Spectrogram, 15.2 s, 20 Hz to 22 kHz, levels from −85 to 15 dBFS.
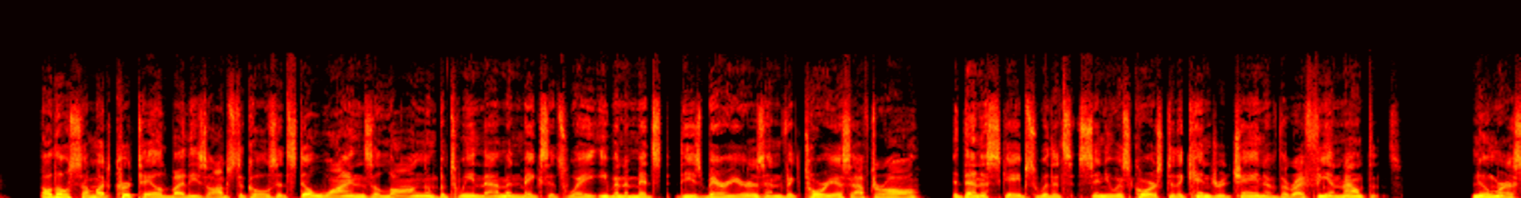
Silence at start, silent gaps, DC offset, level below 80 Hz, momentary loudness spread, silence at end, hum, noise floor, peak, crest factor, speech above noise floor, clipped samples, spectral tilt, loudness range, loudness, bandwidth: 0.4 s; none; under 0.1%; -58 dBFS; 6 LU; 0 s; none; under -90 dBFS; -4 dBFS; 16 dB; over 72 dB; under 0.1%; -5 dB/octave; 1 LU; -19 LUFS; 15 kHz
